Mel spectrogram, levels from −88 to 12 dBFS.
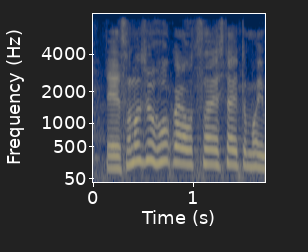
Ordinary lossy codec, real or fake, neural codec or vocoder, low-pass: none; fake; codec, 16 kHz, 4 kbps, FunCodec, trained on Chinese and English, 50 frames a second; 7.2 kHz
